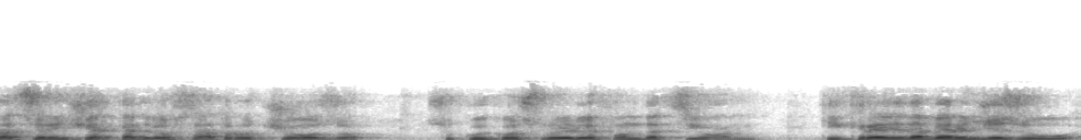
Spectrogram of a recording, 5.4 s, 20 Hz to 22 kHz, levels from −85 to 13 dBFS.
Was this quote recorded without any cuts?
no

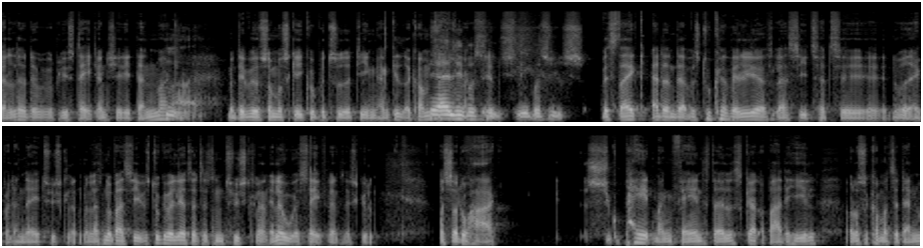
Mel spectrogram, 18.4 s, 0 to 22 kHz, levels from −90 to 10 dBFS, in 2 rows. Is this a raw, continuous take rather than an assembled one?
no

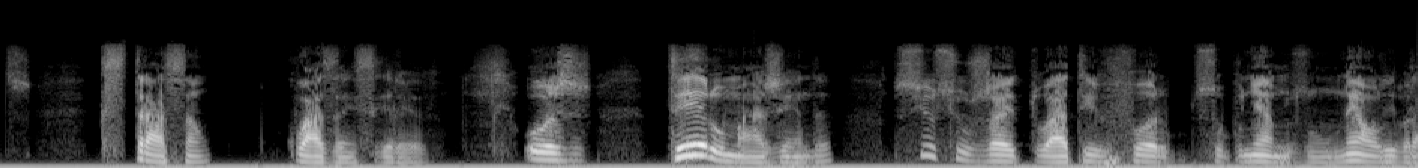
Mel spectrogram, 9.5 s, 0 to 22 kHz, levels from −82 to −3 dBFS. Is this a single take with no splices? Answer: yes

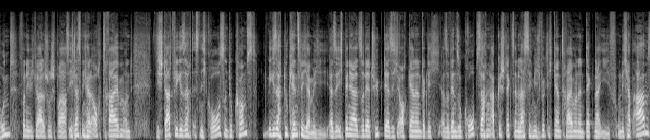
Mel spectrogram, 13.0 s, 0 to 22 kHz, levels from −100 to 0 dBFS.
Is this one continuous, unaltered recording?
no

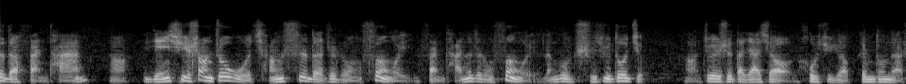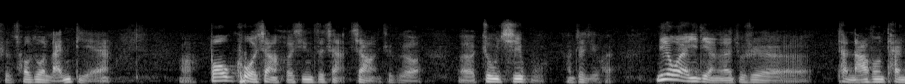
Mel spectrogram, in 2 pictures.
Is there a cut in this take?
yes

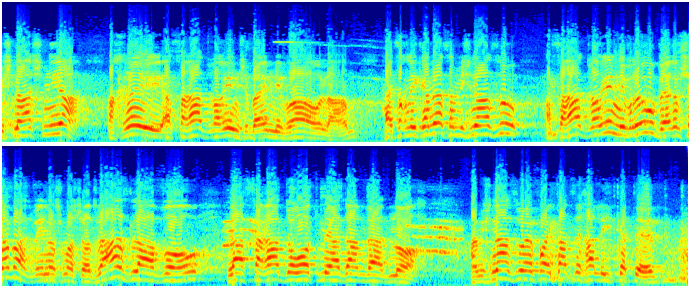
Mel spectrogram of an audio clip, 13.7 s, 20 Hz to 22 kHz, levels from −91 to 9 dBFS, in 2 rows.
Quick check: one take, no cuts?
no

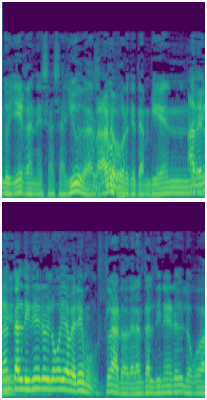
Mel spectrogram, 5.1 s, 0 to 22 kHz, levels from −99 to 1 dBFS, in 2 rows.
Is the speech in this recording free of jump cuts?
yes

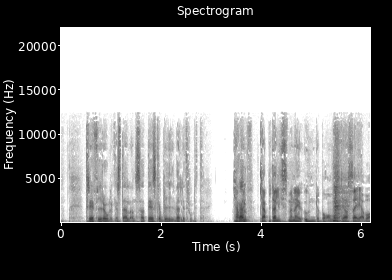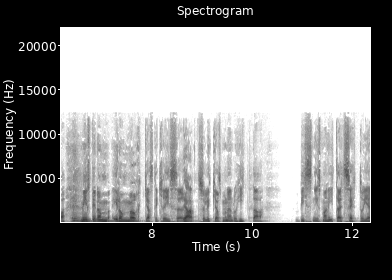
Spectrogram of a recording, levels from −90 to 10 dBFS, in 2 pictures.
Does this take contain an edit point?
no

